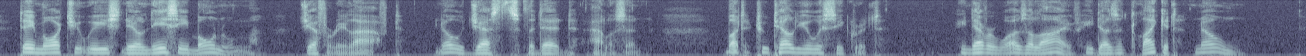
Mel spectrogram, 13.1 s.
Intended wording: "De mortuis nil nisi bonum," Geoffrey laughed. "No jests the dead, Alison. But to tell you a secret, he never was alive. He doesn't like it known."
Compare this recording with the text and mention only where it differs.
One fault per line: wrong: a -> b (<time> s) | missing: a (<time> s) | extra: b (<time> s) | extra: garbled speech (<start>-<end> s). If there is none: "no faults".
no faults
